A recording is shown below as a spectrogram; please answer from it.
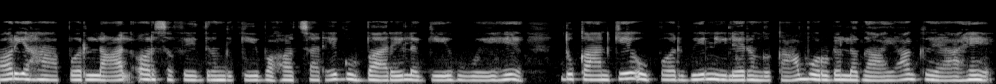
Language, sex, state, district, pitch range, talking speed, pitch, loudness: Hindi, female, Odisha, Nuapada, 200-225 Hz, 150 wpm, 210 Hz, -14 LUFS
